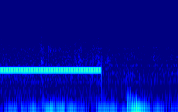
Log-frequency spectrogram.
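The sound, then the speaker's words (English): A single steady telephone ringback tone on an outgoing call hums for about a second and a half, then cuts off, leaving faint room noise and a soft low thump. No one speaks. “you better answer this phone.”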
